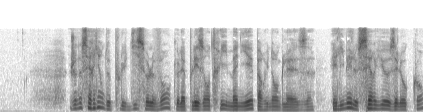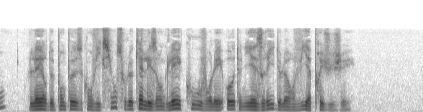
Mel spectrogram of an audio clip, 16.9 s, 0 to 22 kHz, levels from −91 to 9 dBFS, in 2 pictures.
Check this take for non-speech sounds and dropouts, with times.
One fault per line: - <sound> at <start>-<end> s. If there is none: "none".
none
